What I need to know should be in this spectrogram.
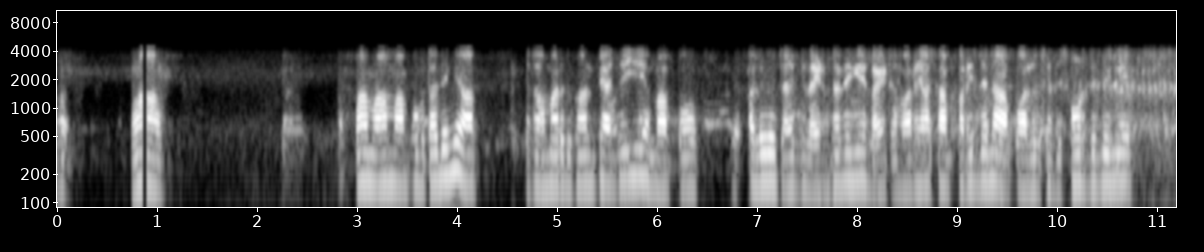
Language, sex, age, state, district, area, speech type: Hindi, male, 45-60, Rajasthan, Jodhpur, urban, conversation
